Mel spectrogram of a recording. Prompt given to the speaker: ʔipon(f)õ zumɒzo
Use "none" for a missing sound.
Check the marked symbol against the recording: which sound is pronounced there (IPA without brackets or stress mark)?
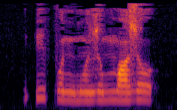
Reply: b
